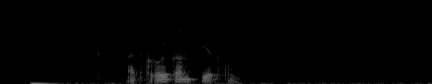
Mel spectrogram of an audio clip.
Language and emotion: Russian, neutral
